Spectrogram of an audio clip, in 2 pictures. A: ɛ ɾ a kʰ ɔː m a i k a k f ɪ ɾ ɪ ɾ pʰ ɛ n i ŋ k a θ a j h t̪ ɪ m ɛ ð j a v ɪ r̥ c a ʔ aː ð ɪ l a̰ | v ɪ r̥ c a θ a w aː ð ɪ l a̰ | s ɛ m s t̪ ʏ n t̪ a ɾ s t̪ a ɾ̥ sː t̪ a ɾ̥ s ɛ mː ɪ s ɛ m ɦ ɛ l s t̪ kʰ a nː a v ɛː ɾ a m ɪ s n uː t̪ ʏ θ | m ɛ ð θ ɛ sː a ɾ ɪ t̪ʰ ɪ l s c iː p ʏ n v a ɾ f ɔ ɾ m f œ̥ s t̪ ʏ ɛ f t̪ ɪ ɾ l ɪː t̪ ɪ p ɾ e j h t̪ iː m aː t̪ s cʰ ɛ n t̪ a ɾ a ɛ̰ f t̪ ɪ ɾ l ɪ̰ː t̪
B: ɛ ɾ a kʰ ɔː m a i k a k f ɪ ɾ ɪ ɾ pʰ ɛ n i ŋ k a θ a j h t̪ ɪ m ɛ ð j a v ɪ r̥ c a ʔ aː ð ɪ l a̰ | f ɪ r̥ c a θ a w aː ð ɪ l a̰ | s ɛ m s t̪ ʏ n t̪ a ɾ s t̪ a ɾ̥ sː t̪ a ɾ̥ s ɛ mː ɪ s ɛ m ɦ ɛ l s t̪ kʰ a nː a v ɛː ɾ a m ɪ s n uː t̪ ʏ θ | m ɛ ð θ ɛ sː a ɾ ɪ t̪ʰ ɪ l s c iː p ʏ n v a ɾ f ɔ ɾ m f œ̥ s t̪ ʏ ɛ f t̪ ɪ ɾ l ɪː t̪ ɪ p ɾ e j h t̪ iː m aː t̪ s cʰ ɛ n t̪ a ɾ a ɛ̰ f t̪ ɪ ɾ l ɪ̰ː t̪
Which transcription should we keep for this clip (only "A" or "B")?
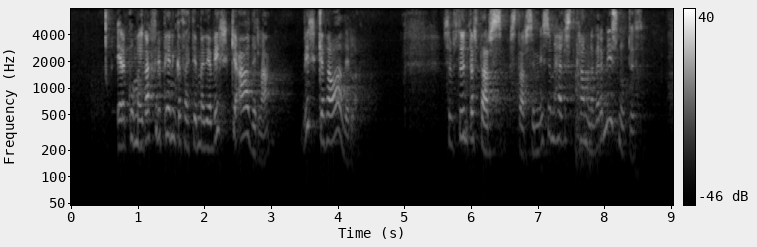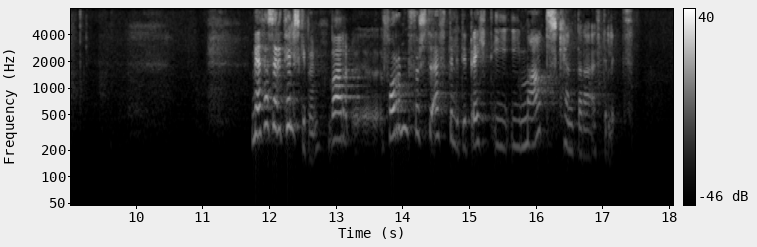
A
